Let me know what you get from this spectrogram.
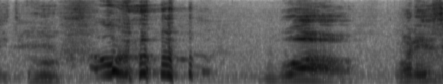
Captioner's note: laughs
